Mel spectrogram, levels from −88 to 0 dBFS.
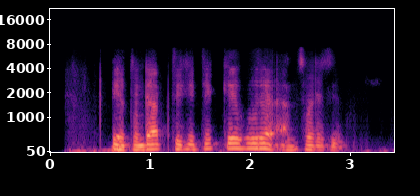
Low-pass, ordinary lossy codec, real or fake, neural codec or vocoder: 7.2 kHz; none; fake; codec, 16 kHz, 1 kbps, FreqCodec, smaller model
